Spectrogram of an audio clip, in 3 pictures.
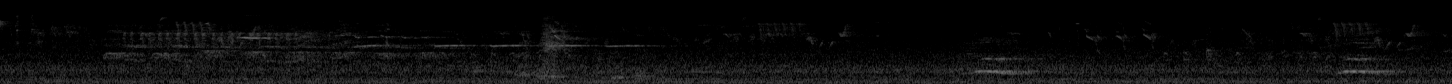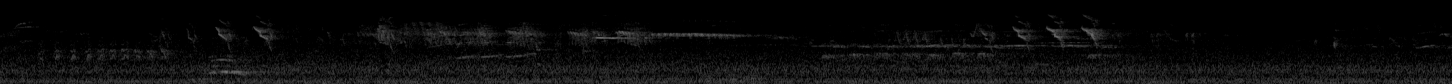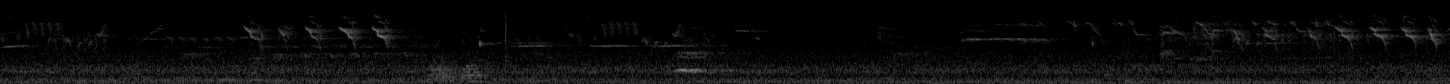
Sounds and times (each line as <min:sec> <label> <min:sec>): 0:00.0 tropical birds 0:43.5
